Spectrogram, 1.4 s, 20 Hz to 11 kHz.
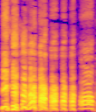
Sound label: laugh; MK9; Joker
